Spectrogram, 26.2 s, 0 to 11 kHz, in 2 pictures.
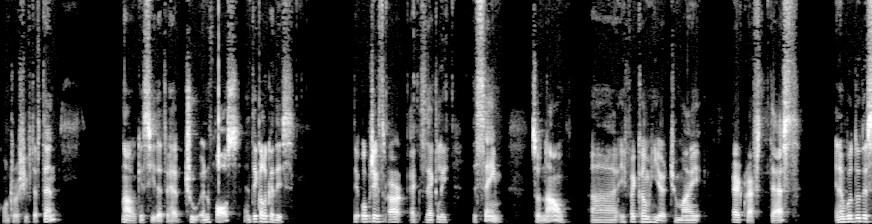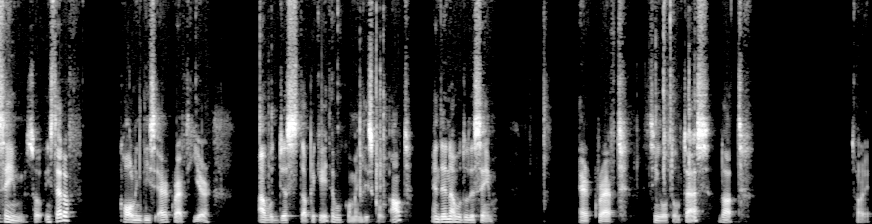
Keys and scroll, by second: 16.9 ctrl+d, 18.6 ctrl+/, 22.9 Return.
